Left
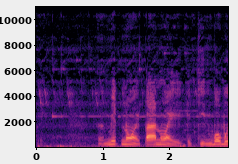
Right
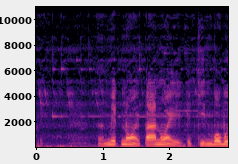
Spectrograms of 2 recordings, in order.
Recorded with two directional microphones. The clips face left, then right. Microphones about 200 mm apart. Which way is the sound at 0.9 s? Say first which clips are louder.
Right 5 dB; 25° right (ahead or behind).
